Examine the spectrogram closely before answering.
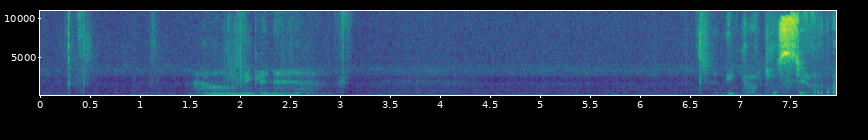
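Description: Paper rustles and crinkles as fingers handle it.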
